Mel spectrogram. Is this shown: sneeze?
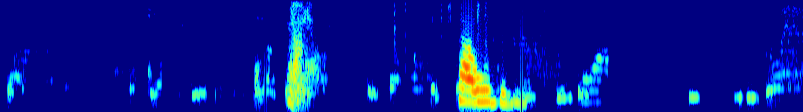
yes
